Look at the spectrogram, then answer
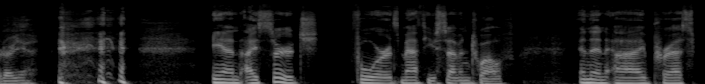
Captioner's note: laughs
